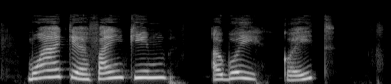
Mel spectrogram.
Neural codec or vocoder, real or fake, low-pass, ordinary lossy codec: codec, 24 kHz, 0.9 kbps, WavTokenizer, medium speech release version 2; fake; 10.8 kHz; none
